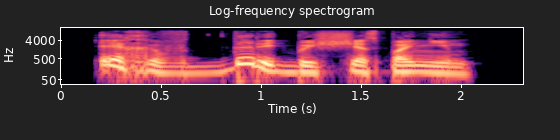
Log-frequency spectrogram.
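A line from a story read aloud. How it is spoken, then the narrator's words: Soldier hissing. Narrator (Russian): прошипел кто-то из моего отделения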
